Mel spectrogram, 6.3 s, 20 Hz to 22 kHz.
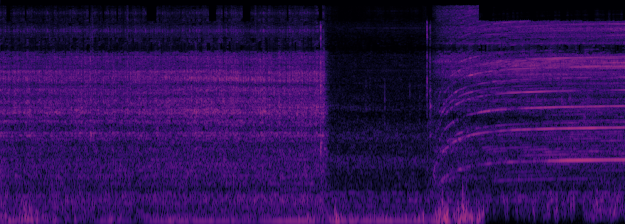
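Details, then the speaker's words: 2016 Ford F-450 utility truck with Liftmoore 3200 electric-over-hydraulic crane, no PTO: steady low electric pump drone whose whine settles once up to speed. Normal hydraulic pump running. "Now obviously it's an electric over hydraulic. You can hear that pump kick on, so there is no PTO. So you can run this while the truck is off."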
